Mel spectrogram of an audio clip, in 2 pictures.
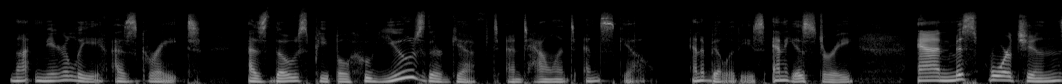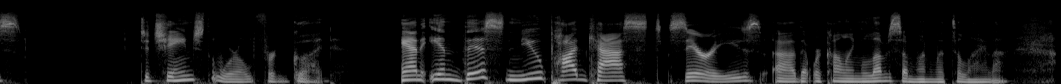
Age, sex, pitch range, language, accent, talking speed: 50-69, female, 130-185 Hz, English, American, 115 wpm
